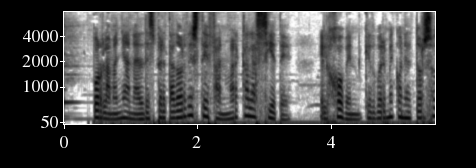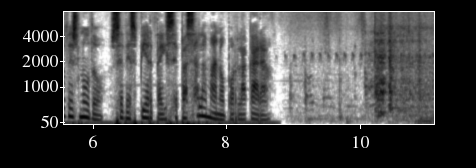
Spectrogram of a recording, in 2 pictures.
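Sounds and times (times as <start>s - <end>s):
speech: 0.4s - 8.8s
engine roaring: 10.0s - 11.1s.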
